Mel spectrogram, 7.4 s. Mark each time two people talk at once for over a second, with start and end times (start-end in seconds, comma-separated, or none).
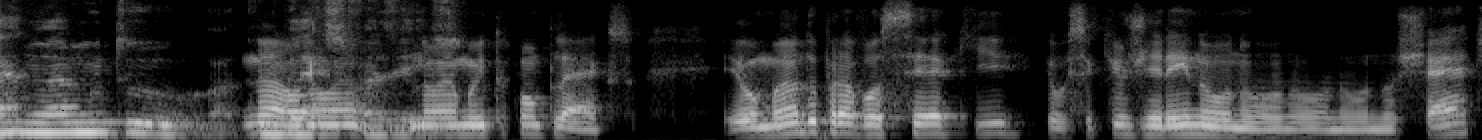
1.2-2.4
